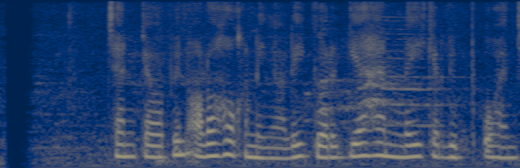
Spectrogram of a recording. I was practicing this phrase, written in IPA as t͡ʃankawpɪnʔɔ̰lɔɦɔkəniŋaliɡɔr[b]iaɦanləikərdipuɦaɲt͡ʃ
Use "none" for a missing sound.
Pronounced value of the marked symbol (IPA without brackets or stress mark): ɡ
